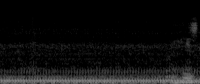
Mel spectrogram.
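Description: An engine running steadily at a constant speed, giving an even low hum. A man's voice begins a word at the very end.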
